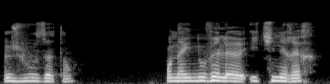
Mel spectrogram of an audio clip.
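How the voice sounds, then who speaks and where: Guy roleplaying a soldier in a zombie game, soft mellow tone, kinda hesitant, muffled mic. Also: fairly high pitch, little pitch movement, normal speed, no room sound. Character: military survivor in a zombie apocalypse. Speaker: video game role-player. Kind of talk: improvised in-character game chat.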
